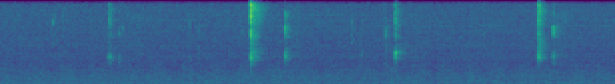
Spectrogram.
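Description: A thin blade scores lines into a solid, palm-sized pink-and-white striped soap bar held in the hand. Sharp, bright scratching clicks come at irregular intervals over a quiet, steady background hiss, each cut dying away almost instantly.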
